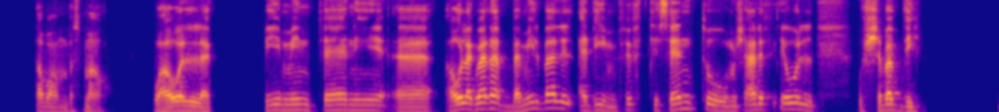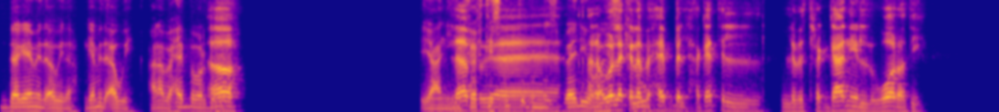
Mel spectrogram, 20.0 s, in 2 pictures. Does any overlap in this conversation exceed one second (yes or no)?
yes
